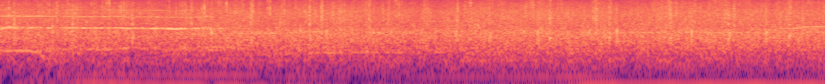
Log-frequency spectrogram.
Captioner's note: cheering and applause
